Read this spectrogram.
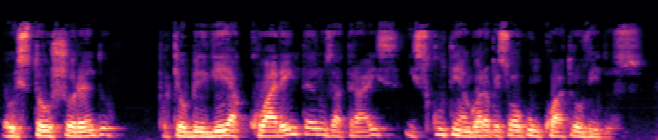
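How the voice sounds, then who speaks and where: A man with a Brazilian Portuguese accent gives a sermon as a religious teacher, telling a story and swinging his voice high and low, slowing down for emphasis. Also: warm tone, husky.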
